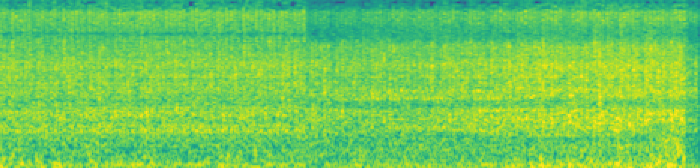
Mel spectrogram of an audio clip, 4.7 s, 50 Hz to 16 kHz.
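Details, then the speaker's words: 466e truck with RL-3 grapple, idling diesel while hydraulics are worked: a loud rushing hiss that cuts off sharply as the relief valve pops off, then fluid is seen pouring out at the back. Hydraulic relief valve blowing off. "that pop off valve is very ferocious"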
